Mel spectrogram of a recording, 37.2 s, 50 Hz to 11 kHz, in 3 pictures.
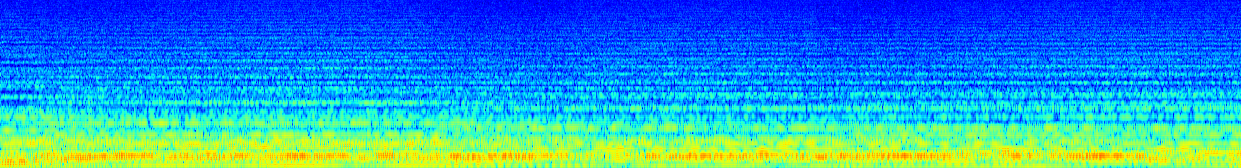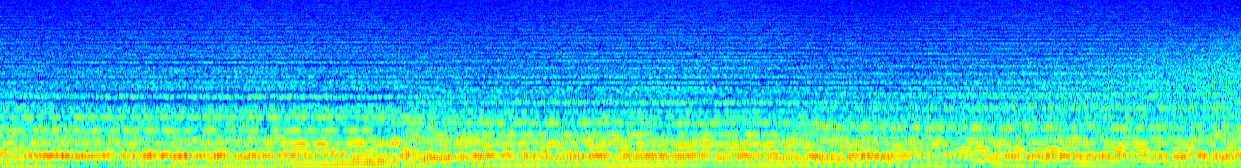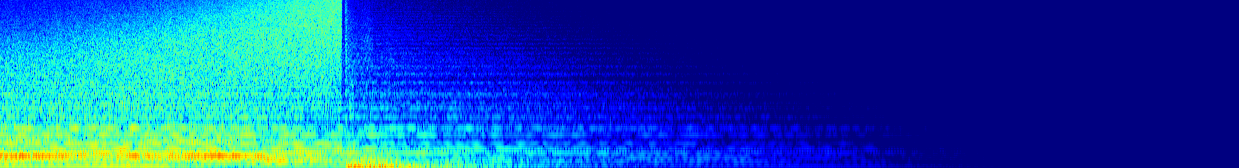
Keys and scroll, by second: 4.1 super+-, 4.7 v, 4.8 space, 7.9 super+y, 10.3 super+y, 10.8 v, 11.0 v, 14.0 z, 14.2 z, 14.3 z, 15.9 super+-, 16.0 super+-, 16.2 super+-, 16.8 super+-, 17.1 super+z, 17.4 v, 19.0 shift+super+}, 19.5 v, 20.0 z, 20.2 z, 20.4 z, 26.3 z, 26.4 z, 29.1 super+-, 29.3 super+-, 29.4 super+-, 31.4-32.9 typing, 34.5 BackSpace, 35.4 z, 36.5 v, 36.6 space.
